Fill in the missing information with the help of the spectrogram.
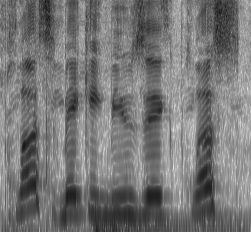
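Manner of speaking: high, disbelieving and amazed; incredulous. Real, not acted. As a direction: pitch way up in disbelief. Incredulous rant about [name].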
